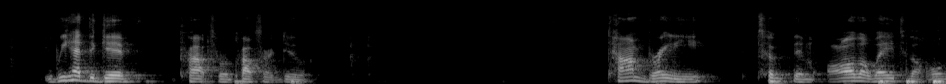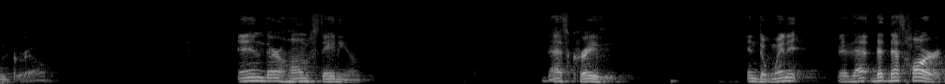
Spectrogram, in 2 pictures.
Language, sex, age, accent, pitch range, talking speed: English, male, 20-39, American, 125-150 Hz, 110 wpm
